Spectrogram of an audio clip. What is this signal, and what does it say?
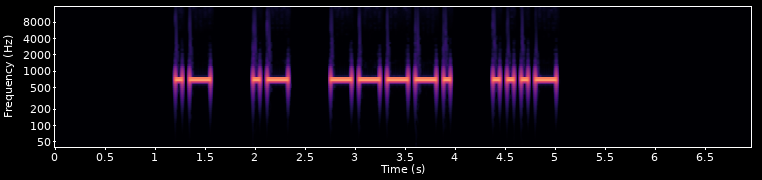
Morse code, heard as a keyed tone, about 17 wpm, spaced as for 12 wpm, 700 Hz. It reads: AA9V
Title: USA Call Signs - 4 Characters - 2x Character Spacing - 17wpm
